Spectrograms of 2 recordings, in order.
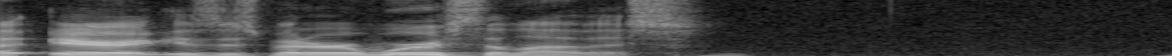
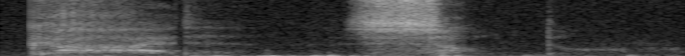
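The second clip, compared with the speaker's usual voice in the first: sigh, then whisper it hopelessly; soft, voiceless dismay; worn-out whisper; defeated whisper; 12 dB quieter, much slower than usual. Real, not acted. Sighing in defeat after the rant.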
